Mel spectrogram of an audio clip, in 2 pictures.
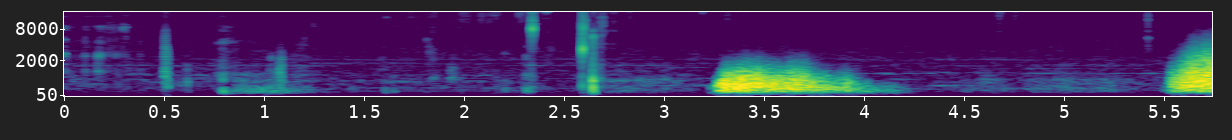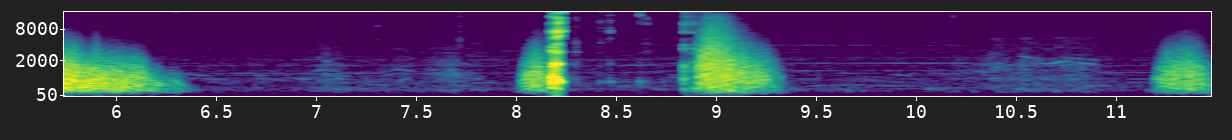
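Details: Repeated hiccups, with breathing onto the camera: short breathy bursts about every two seconds, some with a sharp catch.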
